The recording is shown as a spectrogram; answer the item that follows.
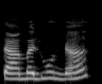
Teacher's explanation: नून ज़बर ना, बस एक हरकत, इसको लंबा नहीं करना वरना इसके साथ अलिफ लग जाता है। अब इसको अगर तामलूना ऐसे कर देंगे तो ये इज़ाफ़ी हर्फ हो जाएगा।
